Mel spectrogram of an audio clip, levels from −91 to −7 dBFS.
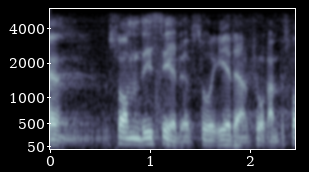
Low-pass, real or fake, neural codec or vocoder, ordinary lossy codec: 5.4 kHz; fake; codec, 44.1 kHz, 7.8 kbps, Pupu-Codec; none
